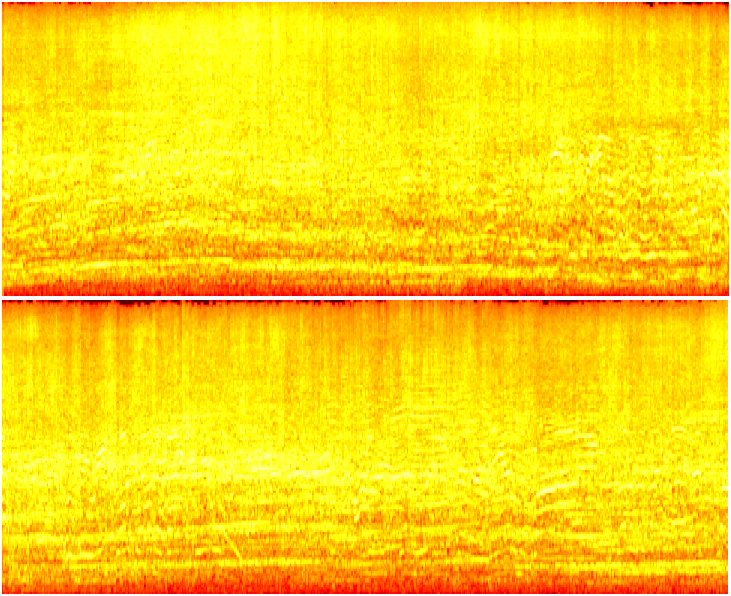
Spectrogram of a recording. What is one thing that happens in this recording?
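Race car engines roar and whine loudly.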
